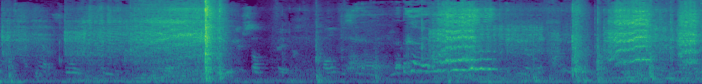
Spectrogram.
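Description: Small electric motor of a toy remote-control car whirring as the car drives across a hardwood floor, with one sharp knock about two and a half seconds in.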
